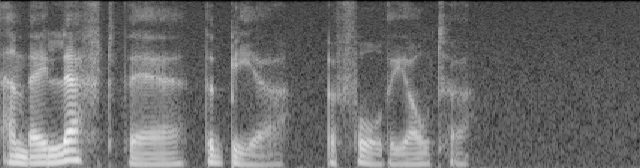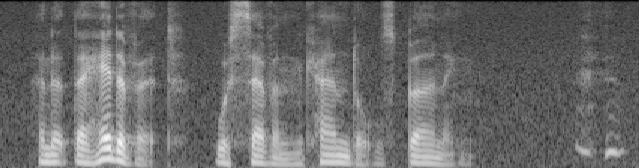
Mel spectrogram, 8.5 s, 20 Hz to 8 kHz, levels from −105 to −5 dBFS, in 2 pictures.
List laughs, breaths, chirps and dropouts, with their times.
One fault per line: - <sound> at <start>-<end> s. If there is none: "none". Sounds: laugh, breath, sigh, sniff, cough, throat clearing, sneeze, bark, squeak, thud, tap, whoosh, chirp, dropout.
- laugh at 8.1-8.5 s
